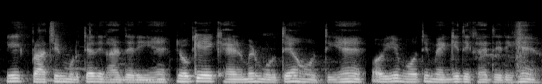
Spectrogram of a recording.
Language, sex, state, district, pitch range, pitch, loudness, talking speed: Hindi, male, Bihar, Gopalganj, 110-130 Hz, 120 Hz, -17 LUFS, 265 wpm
